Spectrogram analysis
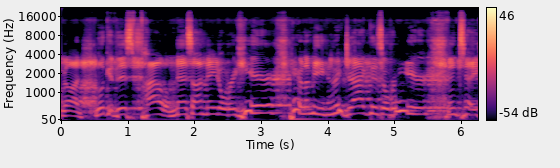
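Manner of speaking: a hint of a cheerful sinner passing off his trash; believer handing God trash. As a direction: breezily hand your mess over to God.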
